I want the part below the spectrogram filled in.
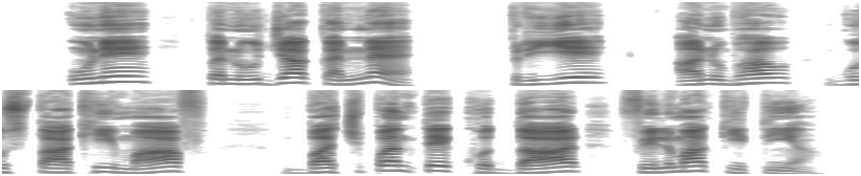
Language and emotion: Dogri, neutral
